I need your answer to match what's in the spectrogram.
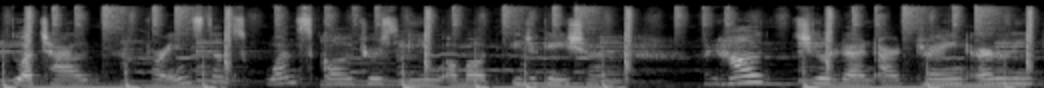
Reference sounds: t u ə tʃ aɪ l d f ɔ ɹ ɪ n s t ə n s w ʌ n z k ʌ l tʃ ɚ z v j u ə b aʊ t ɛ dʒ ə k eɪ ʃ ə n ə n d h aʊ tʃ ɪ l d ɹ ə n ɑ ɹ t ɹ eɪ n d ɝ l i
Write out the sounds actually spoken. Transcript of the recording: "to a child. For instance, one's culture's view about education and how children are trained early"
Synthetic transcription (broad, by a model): t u ə tʃ aɪ l d f ɔ ɹ ɪ n s t ə n s w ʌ n s k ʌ l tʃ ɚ s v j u ə b aʊ t ɛ dʒ ə k eɪ ʃ ə n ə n h aʊ tʃ ɪ l d ɹ ə n ɑ ɹ t ɹ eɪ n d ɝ l i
